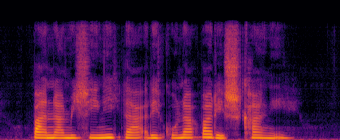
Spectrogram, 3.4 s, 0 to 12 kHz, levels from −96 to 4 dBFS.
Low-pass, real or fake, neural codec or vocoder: 9.9 kHz; fake; autoencoder, 22.05 kHz, a latent of 192 numbers a frame, VITS, trained on many speakers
